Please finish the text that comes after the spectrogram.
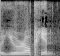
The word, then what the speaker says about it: European: If you can see European, even if it is starting with U, it's still making the sound of Y. EU sounds like U. So European.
